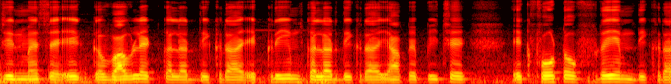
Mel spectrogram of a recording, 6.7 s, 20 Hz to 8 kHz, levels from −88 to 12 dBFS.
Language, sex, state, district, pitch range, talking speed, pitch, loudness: Hindi, male, Delhi, New Delhi, 95-110 Hz, 195 wpm, 105 Hz, -20 LUFS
